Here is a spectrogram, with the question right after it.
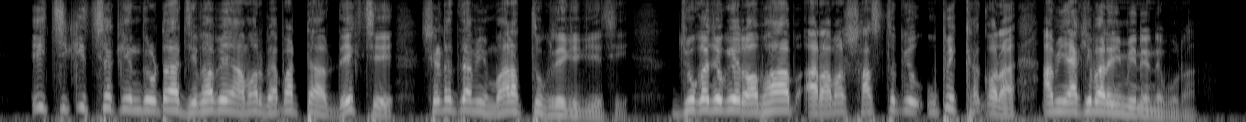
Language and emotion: Bengali, disgusted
